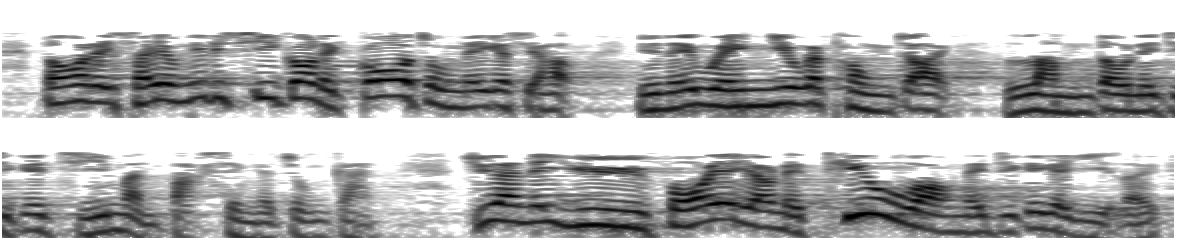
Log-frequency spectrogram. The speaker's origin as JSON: {"language": "Cantonese", "country": "China", "said": "你大大嘅拯救我哋中国人归向你"}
